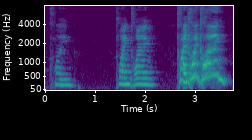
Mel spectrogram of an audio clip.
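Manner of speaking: put-on a boy ringing his nervous bell, climbing clangs.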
